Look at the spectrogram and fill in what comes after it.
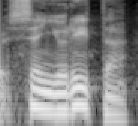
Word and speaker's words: Señorita: Actually, it's pronounced Sober Señorita. I'll bring out my Latino flavor.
